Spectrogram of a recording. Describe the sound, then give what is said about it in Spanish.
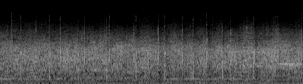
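Sustained applause from many people in the Cámara Baja for Liberal Party deputy Vlado Mirosevich, the new president of the chamber, fills the whole clip, a dense, steady clatter of clapping hands with no pauses, loud and even from start to finish. “Aplausos para el diputado del Partido Liberal.”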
